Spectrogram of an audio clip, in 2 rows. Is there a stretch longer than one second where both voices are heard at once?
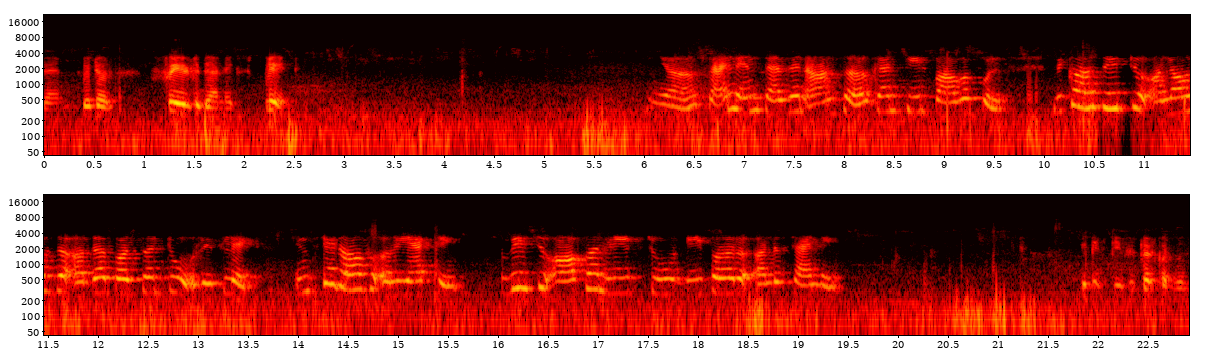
No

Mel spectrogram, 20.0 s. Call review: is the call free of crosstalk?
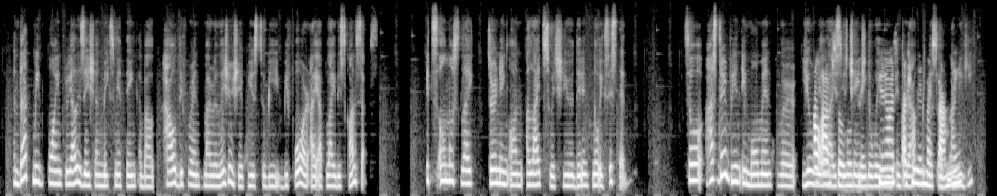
No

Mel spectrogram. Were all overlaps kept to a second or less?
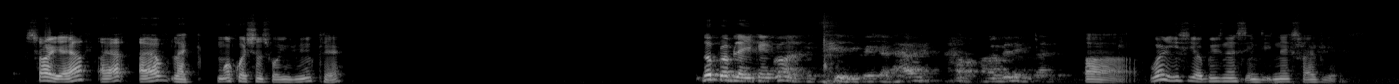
Yes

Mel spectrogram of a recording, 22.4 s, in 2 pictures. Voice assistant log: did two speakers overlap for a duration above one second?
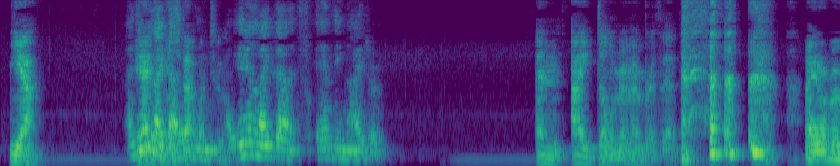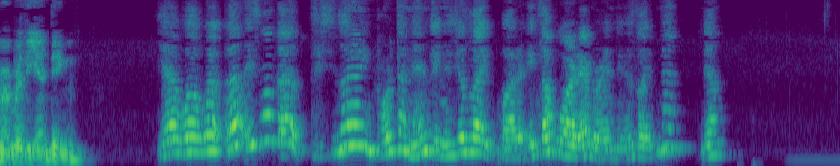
Yes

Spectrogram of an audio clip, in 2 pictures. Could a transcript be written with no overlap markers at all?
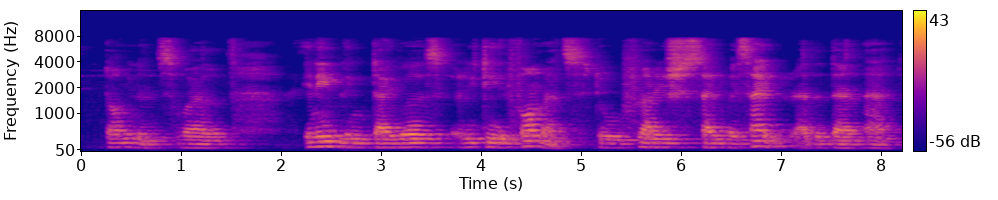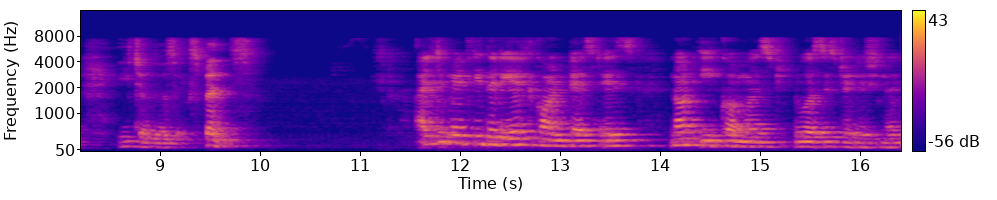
Yes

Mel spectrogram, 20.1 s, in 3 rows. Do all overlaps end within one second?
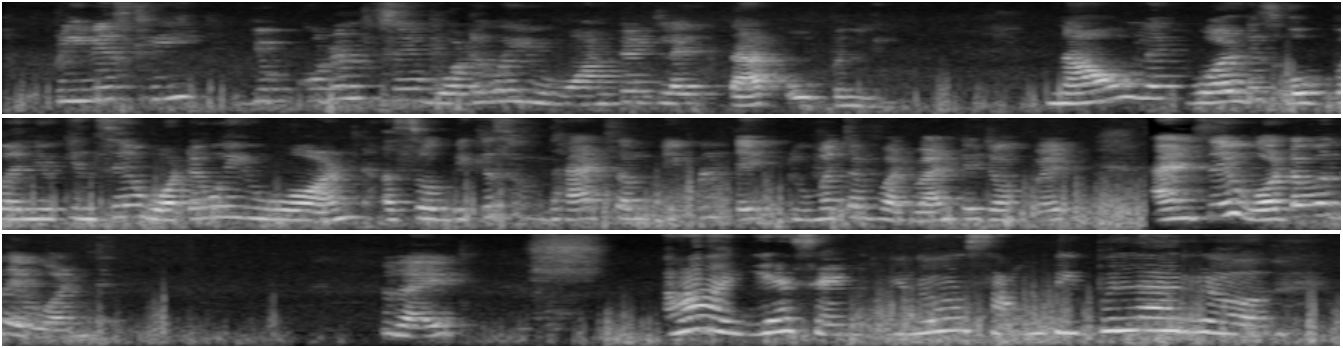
Yes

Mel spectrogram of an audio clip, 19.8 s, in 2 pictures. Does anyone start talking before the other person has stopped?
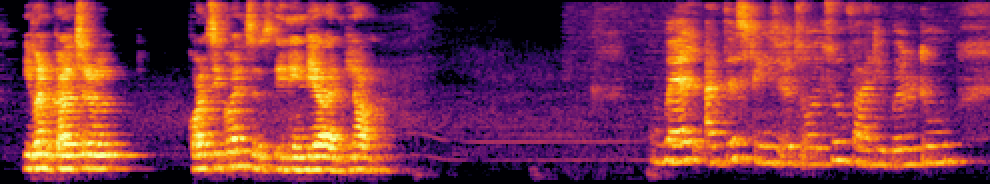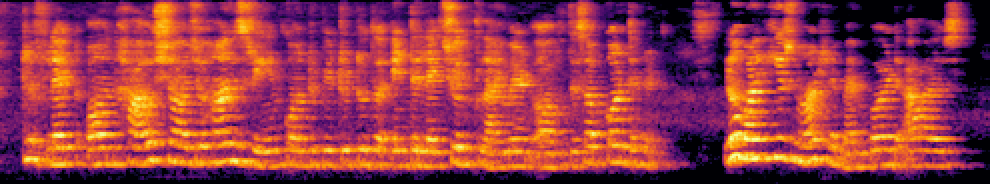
No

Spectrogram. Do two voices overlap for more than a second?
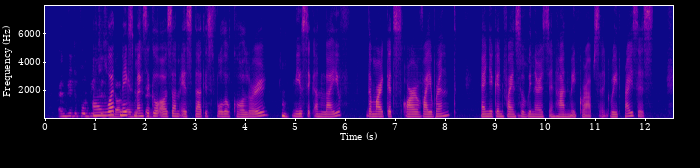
Yes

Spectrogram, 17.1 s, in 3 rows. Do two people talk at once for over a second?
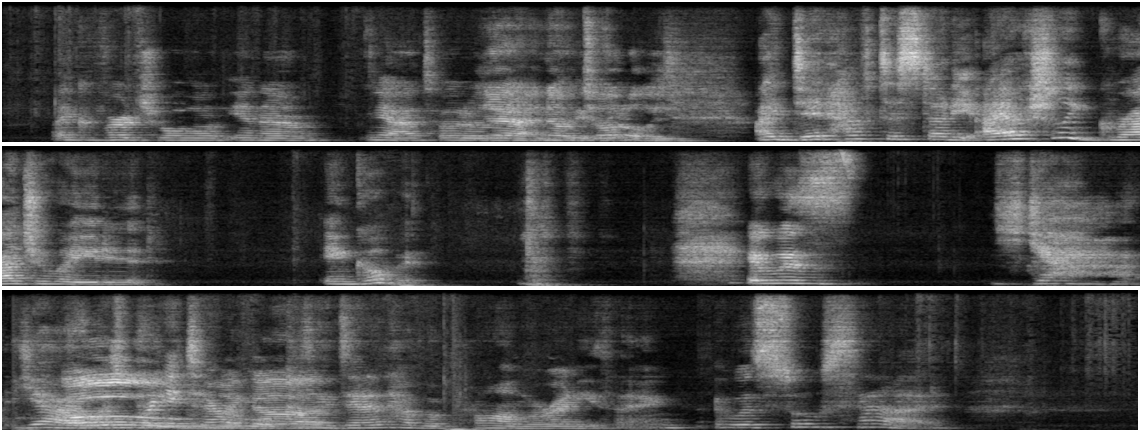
Yes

